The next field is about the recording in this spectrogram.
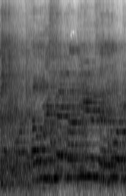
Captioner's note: audience speaking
